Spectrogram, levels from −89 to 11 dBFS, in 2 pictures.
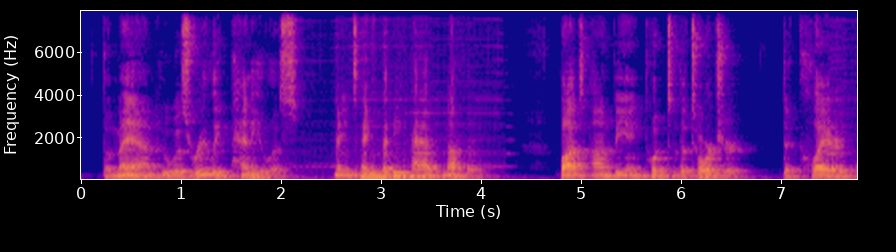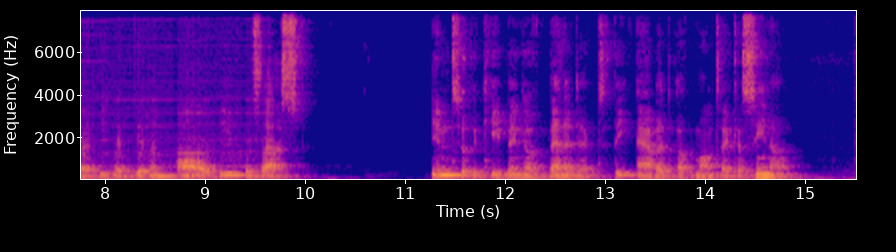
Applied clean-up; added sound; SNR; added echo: neural separator model SepFormer DNS4.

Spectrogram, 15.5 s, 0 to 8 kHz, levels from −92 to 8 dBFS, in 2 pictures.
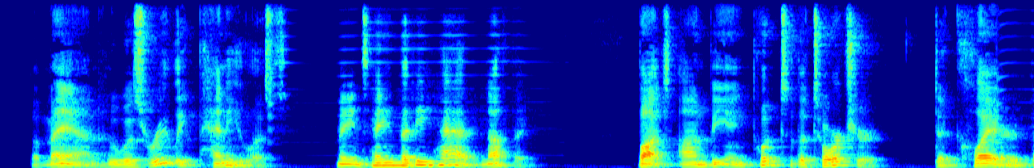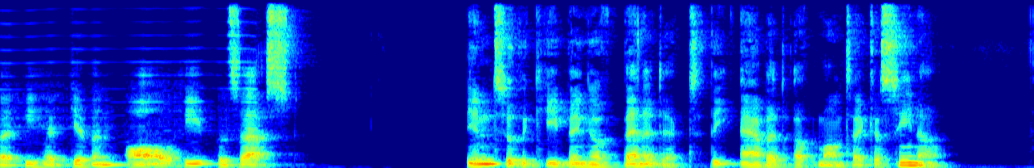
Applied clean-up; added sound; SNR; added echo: neural mask model DeepFilterNet 3.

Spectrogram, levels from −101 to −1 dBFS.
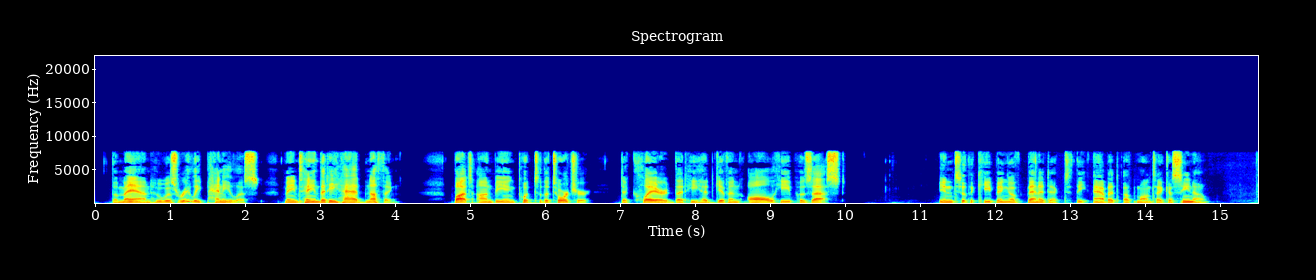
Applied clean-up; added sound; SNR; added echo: none; none; none; none.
